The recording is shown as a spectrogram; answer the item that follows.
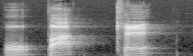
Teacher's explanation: By adding the honorific prefix, we actually get obake, accented on the ba instead. And here we technically can see a case in which when we add the prefix o, the accent changes.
